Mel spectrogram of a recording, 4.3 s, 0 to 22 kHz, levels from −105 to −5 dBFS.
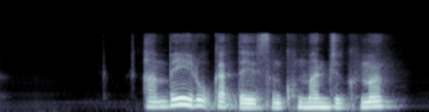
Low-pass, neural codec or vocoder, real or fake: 7.2 kHz; codec, 16 kHz in and 24 kHz out, 0.9 kbps, LongCat-Audio-Codec, four codebook decoder; fake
